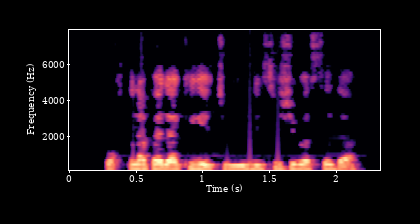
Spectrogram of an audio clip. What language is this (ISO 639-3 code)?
pus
